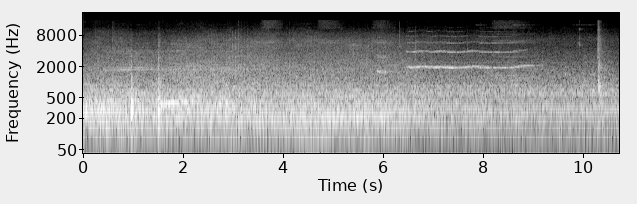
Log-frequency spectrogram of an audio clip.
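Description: Nankai electric train pulling into the platform and slowing to a stop: wheels click over rail joints and the brakes squeal, with a high, slightly wavering brake squeal lasting a few seconds in the second half. There is one sharp click near the end.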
